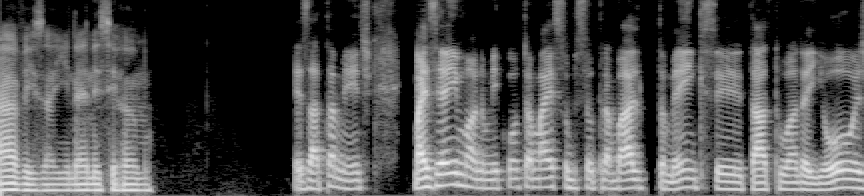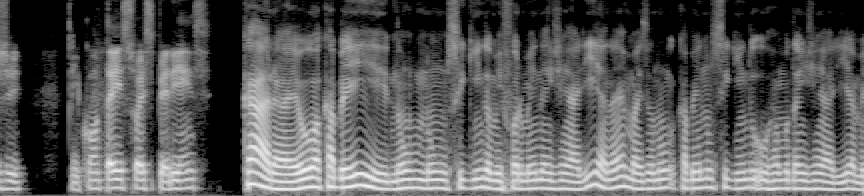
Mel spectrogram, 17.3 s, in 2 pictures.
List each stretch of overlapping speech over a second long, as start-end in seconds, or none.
none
